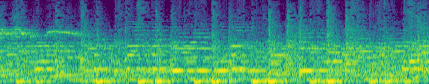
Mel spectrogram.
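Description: Two acoustic guitars strumming and picking a melody over a cajón, whose low strokes keep a steady beat.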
